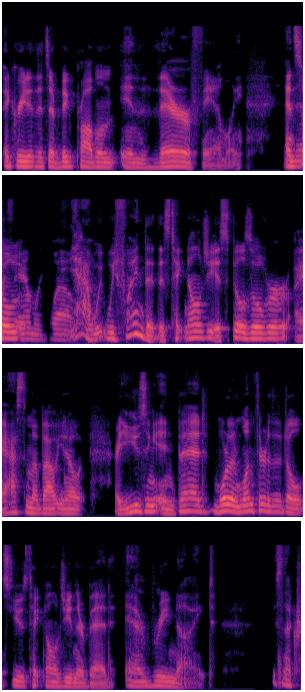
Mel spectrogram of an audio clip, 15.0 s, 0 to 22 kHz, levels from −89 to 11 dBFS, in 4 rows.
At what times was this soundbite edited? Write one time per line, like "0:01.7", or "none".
none

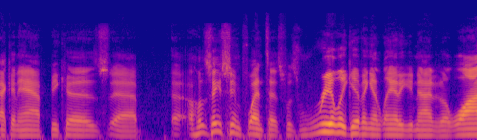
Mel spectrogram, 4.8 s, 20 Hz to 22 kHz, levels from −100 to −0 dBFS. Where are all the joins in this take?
none

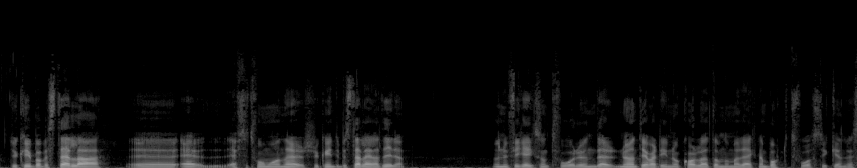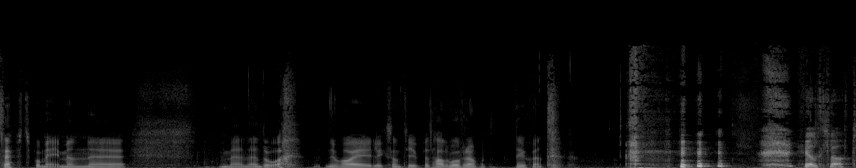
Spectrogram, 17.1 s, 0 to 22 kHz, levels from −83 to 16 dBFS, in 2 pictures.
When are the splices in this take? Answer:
none

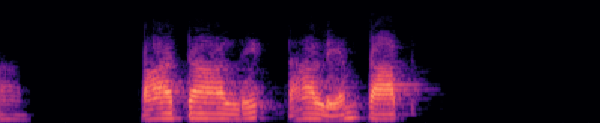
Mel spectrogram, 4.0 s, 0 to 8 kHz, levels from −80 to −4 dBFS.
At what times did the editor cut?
0:01.2

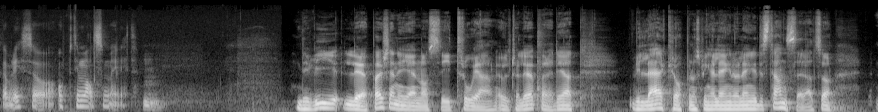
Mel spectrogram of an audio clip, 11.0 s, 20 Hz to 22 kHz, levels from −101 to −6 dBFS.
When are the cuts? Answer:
none

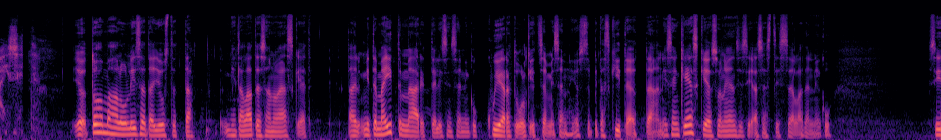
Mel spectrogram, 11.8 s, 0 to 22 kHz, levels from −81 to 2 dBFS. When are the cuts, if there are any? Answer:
none

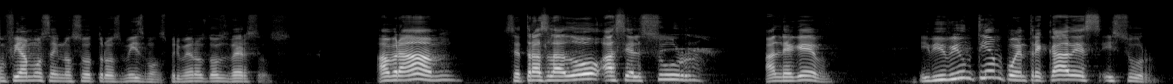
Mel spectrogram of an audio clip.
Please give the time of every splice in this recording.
0:03.6

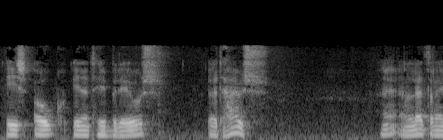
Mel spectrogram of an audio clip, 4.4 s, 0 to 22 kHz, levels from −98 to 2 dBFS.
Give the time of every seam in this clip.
none

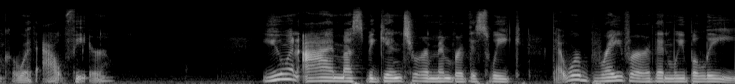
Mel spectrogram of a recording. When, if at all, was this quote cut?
0:02.5

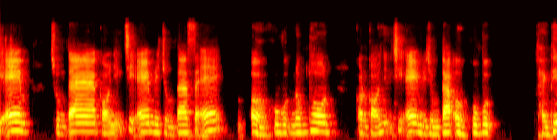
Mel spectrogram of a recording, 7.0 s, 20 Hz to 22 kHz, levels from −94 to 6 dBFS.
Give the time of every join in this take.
0:03.1

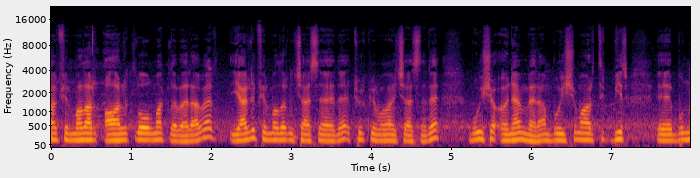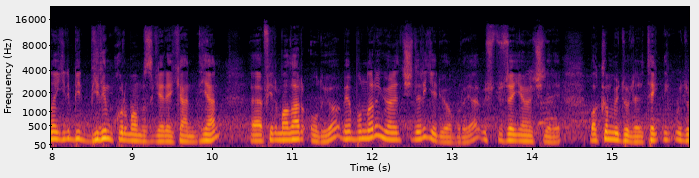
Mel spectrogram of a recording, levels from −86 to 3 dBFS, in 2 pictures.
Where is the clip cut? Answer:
none

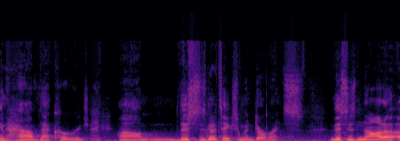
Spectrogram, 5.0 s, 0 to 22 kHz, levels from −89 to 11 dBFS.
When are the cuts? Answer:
0:01.3

